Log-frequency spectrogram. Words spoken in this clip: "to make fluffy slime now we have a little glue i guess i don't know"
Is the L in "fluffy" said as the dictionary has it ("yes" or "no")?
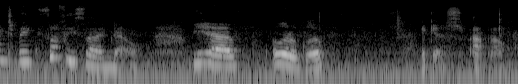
no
